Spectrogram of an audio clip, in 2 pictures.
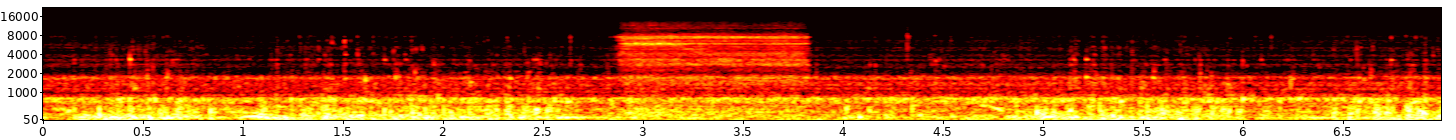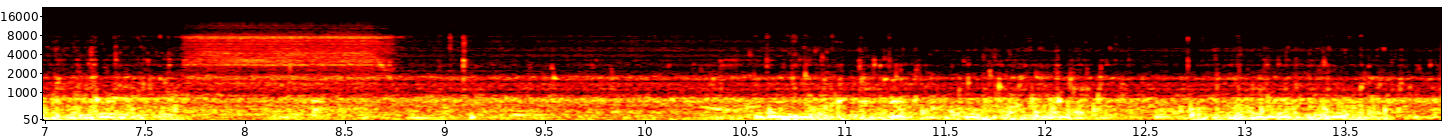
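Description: Water rumbles and sloshes in a low, muffled way, as if heard underwater.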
